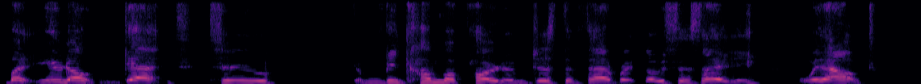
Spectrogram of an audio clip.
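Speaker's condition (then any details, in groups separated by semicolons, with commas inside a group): Cerebral palsy; limbs sometimes move in unintended directions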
